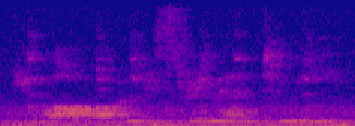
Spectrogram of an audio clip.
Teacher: Linguists give vowels names to make it easier to talk about. The vowel in the word man is called the trap vowel. In the early to mid 20th century, it sounded closer to an air type vowel.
